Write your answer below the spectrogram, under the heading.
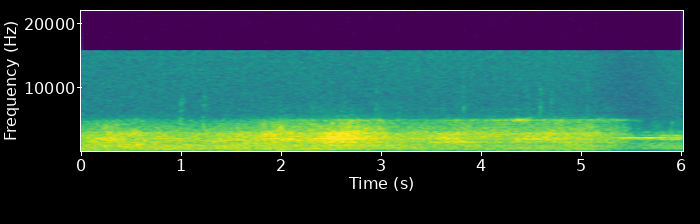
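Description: Airbus A321neo airliner's jet engines running as it rolls out along the runway after touchdown, a steady dense rush of engine and air noise that swells slightly around the middle. Near the end the sound drops and gives way to the steady high whine of a Dassault Falcon 7X business jet on approach.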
